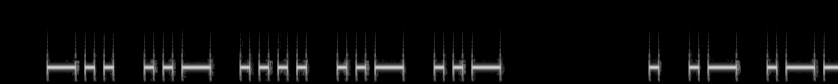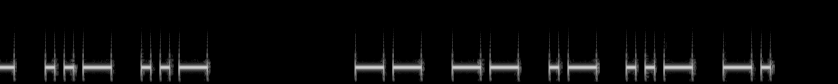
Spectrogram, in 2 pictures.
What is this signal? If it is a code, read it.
Morse code, heard as a keyed tone, about 13 wpm, 800 Hz. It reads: DUHUU EAWUU MMAUN
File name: CW / DET / 1 3 1500C S A 12wpm 2905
